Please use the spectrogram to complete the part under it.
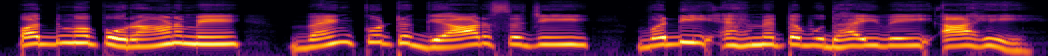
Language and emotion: Sindhi, neutral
